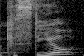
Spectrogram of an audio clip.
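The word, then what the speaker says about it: Castile: Yeah, in this specific case, Philando Castillo, did I get it correctly? – Castillo.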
